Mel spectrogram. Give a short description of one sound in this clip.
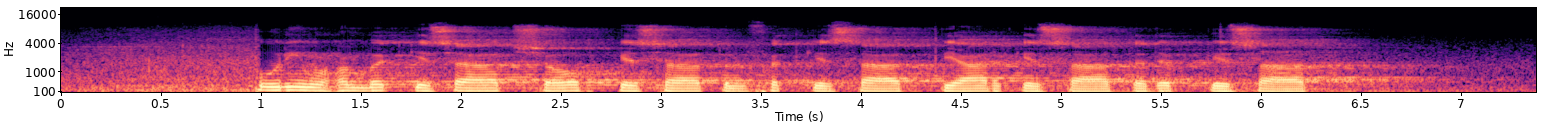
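An elderly man chants melodically into a microphone, close and clear.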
